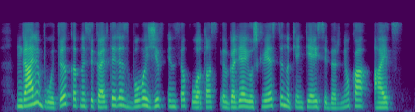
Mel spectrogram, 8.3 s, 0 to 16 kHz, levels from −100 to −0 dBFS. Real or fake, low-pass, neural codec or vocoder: fake; 7.2 kHz; codec, 16 kHz, 0.7 kbps, FocalCodec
